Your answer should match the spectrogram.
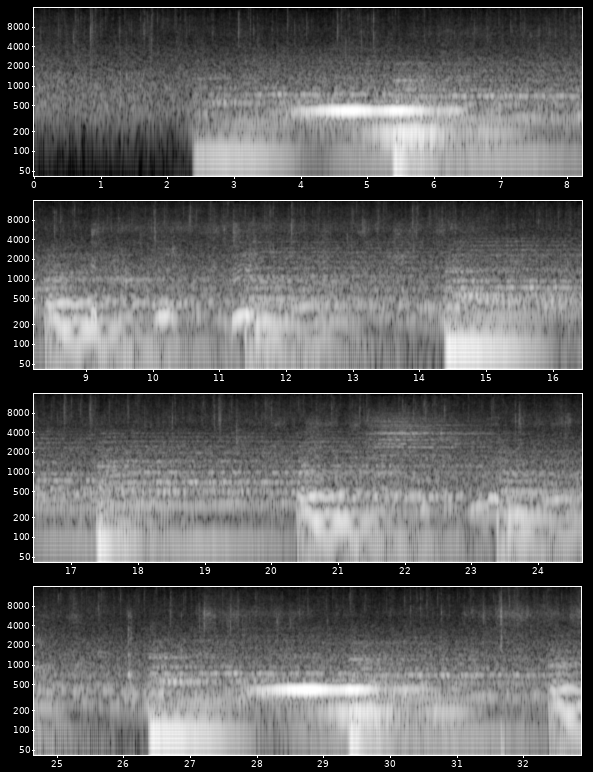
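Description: Steady rain falling on pavement. About two seconds in, background music joins it with sustained chords that change about every three seconds and stay louder than the rain.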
